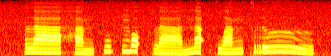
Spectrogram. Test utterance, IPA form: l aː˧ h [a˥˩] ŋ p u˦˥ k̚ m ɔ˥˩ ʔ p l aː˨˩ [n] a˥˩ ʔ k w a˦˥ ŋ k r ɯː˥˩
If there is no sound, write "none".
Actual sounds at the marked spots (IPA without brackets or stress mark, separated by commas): a˨˩, n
